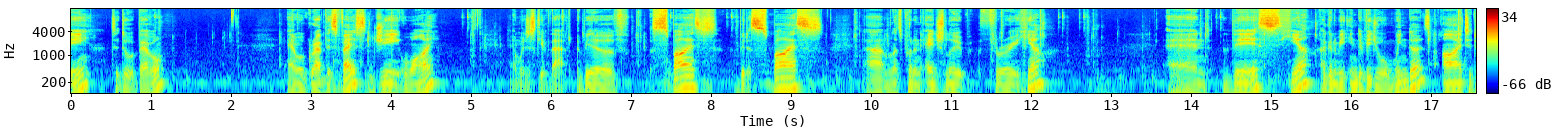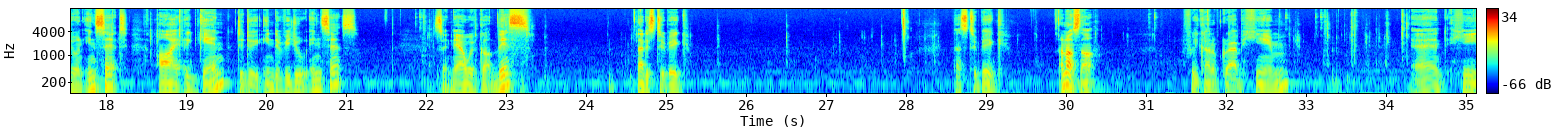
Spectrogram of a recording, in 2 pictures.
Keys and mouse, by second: 2.7 click, 2.8-11.8 middle drag, 3.5 g, 5.2 Tab, 5.3 Tab, 5.8 ctrl+r, 7.2 ctrl+r, 11.8 3, 11.8 right click, 12.0-31.0 shift+middle drag, 14.2 shift+click, 28.3 Tab, 29.0 KP_3, 31.0 click, 31.1-35.1 middle drag, 31.6 g, 32.7 z, 33.9 g.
